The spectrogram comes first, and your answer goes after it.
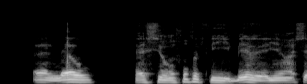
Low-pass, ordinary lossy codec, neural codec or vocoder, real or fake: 7.2 kHz; none; codec, 16 kHz, 8 kbps, FreqCodec, larger model; fake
